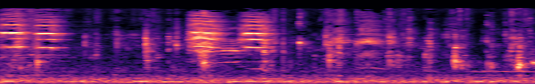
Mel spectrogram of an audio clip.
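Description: Pet pig eating soft wet food from a stainless steel bowl: chewing with irregular clicks of snout and food against the metal.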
